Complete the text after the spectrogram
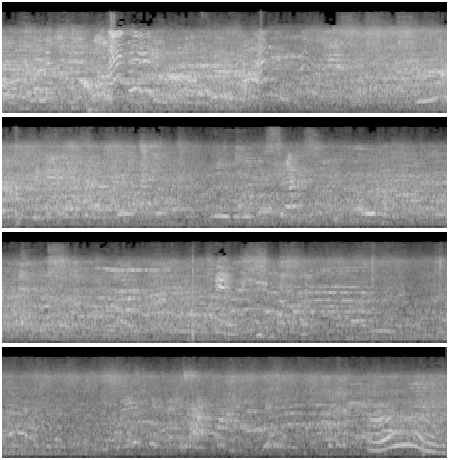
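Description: A toddler babbles close by.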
